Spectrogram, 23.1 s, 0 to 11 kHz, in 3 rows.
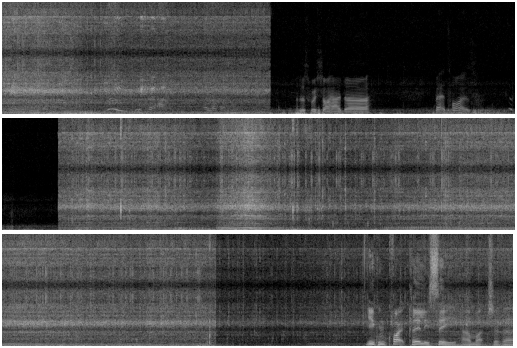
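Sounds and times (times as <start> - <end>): motorcycle engine revving: 0.0 - 4.0, 8.6 - 23.0
wind rush on microphone: 0.4 - 8.4.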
